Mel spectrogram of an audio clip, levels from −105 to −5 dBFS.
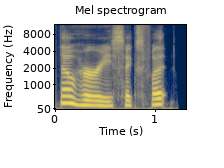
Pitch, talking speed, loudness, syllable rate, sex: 210 Hz, 180 wpm, -16 LUFS, 4.9 syllables/s, female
